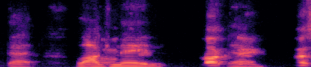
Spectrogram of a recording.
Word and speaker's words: Loughane: Say Lougane. It's like L-O. It's Loughane. Lougane, like that. Lougane.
